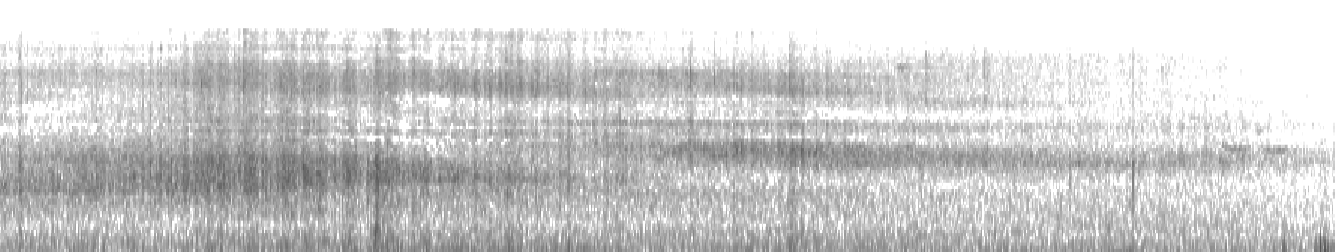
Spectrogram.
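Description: Fast-flowing river water in flood, a steady rushing hiss that swells a couple of seconds in and slowly fades near the end.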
